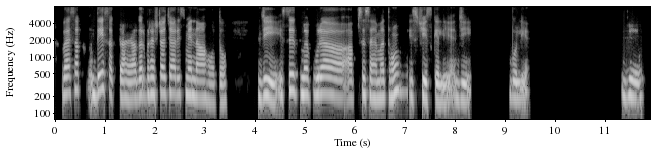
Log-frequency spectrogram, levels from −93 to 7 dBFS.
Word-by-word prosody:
वैसा 225 +4 +1 0.3
दे 235 +6 +4
सकता 205 -5 -2
है, 180 +1 +1
अगर 205 +2 +1
भ्रष्टाचार 220 +1 +1
इसमें 215 -1 0
ना 190 -2 +2
हो 170 -3 -5
तो। 165 +1 -3 0.6
जी, 200 +2 +4 0.2
इससे 250 +5 +2
मैं 210 -1 +4
पूरा 215 +2 +2 0.5
आपसे 200 +3 -2
सहमत 190 -1 -1
हूँ 235 +6 +3 0.2
इस 195 0 -5
चीज़ 185 -4 +3
के 170 - +4
लिए। 160 -1 -1
जी, 175 0 0 0.8
बोलिए? 180 -2 0 1.9
जी। 190 -2 0
205 Hz, 120 wpm, -19 LUFS, 185-215 Hz, 1.9 s, दे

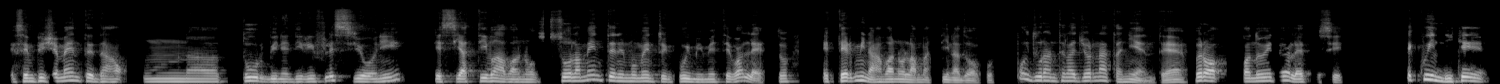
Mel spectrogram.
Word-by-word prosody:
semplicemente 155 +3 +2
da 125 0 -2 0.2
un 135 0 -1
turbine 130 -7 +2
di 125 +2 -3
riflessioni 140 - 0 0.3
che 130 - +1
si 130 +1 -1
attivavano 125 -3 +1
solamente 180 - 0
nel 155 -2 +1
momento 150 -2 0
in 120 -3 -2
cui 135 +1 +2
mi 115 -2 -1
mettevo 120 +4 -1
a - - 0
letto 135 - -2 0.2
e 135 - -2
terminavano 130 -7 +3
la 110 -2 +1
mattina 105 0 -3
dopo, 95 0 -5 0.2
poi 250 - -3
durante 175 -4 0
la 165 -1 +2
giornata 170 -3 -1
niente 100 -6 -2
eh, 110 - -6
però 170 -2 +5 0.2
quando 145 +2 +1
mi 165 - +3
mettevo 185 +3 -1
a - - +3
letto 125 -1 0
sì, 475 - -5 0.6
e 210 - +1
quindi 200 - +4
che 160 -3 +3
135 Hz, 155 wpm, -23 LUFS, 125-165 Hz, 0.6 s, però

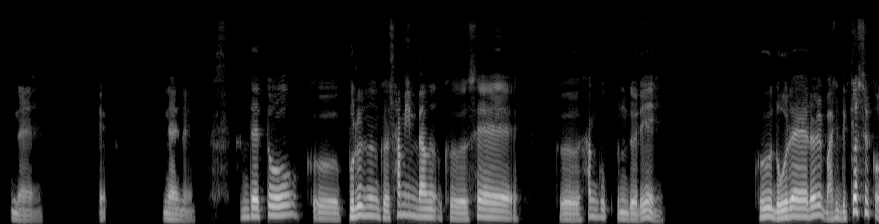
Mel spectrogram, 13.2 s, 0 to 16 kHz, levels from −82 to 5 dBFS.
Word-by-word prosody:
네. 75 -5 -8 1.0
예. - - -9 0.8
네네. 85 -6 -5 0.7
근데 125 +3 +2
또 155 +1 +2 0.2
그 95 -2 -2
부르는 145 +1 +1
그 115 -3 -1
3 165 +9 -3
인방 130 -6 -1
그 95 -4 -2
3 115 -1 +2 0.7
그 85 -1 -2
한국분들이 100 - -3 1.4
그 135 +2 +2
노래를 135 +6 +5
많이 100 +2 -4
느꼈을 195 - +2
것 - - -3
120 Hz, 140 characters per minute, -24 LUFS, 95-140 Hz, 1.4 s, 노래를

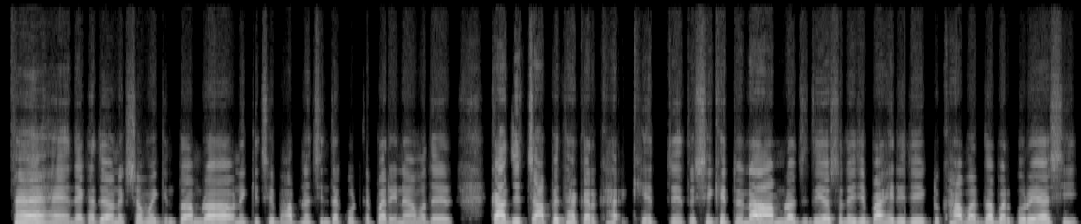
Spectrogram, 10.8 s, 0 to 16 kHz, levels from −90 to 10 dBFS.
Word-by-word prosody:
হ্যাঁ, 170 +1 +7
হ্যাঁ, 115 -2 0
দেখা 120 +4 -2
যায় 150 -1 +3
অনেক 140 0 -5
সময় 155 -1 -2
কিন্তু 150 -1 -13
আমরা 150 0 +2 0.2
অনেক 130 +1 -6
কিছুই 160 +4 -6
ভাবনা 120 +3 -3
চিন্তা 145 0 -4
করতে 140 0 -8
পারি 125 -2 -1
না। - - -2
আমাদের 125 +1 -3 0.5
কাজের 140 +3 +5
চাপে 145 +4 +2
থাকার 145 -2 0
খা 140 - -4 0.2
ক্ষেত্রে। 140 -2 -7
তো 150 - -6
সেক্ষেত্রে 180 +3 -3
না - - +9 0.2
আমরা 145 +3 0
যদি 165 +3 -7
আসলে 170 +1 -6
এই - - -1
যে 165 - -1
বাহিরে 145 +5 +1
যে 155 - 0
একটু 160 +2 -11
খাবার-দাবার 145 +7 +1
করে 165 -1 +3
আসি, 150 -1 -6
145 Hz, 195 wpm, -22 LUFS, 130-160 Hz, 0.5 s, না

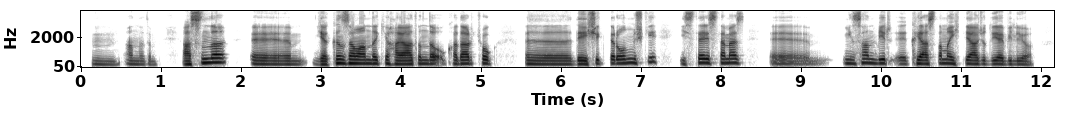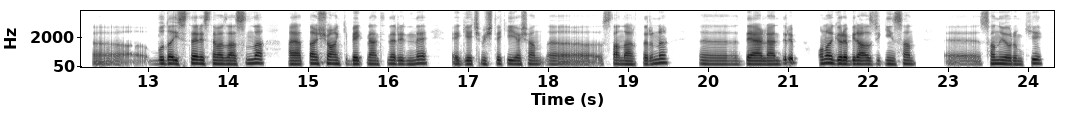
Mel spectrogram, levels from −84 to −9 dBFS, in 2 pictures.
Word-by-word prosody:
Hımm. 115 -2 -11
Anladım. 120 -4 -9 0.3
Aslında, 175 +10 +5 0.3
emm, 125 -2 -1
yakın 120 +5 +2
zamandaki 150 -1 +5
hayatında 135 +1 +4
o - - -11
kadar 145 +1 +3
çok, 145 0 -1 0.4
eee, 135 - +1 0.6
değişiklikler 145 +4 +1
olmuş 160 +2 +2
ki 205 0 -5 0.3
ister 170 +6 +2
istemez, 170 0 +2 0.3
eee, 70 0 -7 0.4
insan 155 +1 0
bir, 160 0 +3
eee, 135 0 -5
kıyaslama 145 +3 +3
ihtiyacı 135 -2 +1
duyabiliyor. 125 -3 -1 0.4
Aaa, - - -13 0.2
bu 140 +3 -4
da 145 - +4
ister 150 +3 +2
istemez 135 -1 0
aslında 150 +5 0 0.3
hayattan 130 +3 +1
şu 145 +1 0
anki 140 -2 -3
beklentilerinle, 135 +2 -2 0.3
eee, - - -3
geçmişteki 130 +1 -5
yaşam, 130 0 -3
eee, 125 -1 -6 0.6
standartlarını, 130 +6 -2 0.4
eee, - - -6 0.5
değerlendirip 125 +3 +1 0.2
ona 165 +3 +3
göre 140 -3 +3
birazcık 130 -1 0
insan, 130 +1 -4 0.4
eee, - - -13
sanıyorum 135 -3 -2
ki, 155 +5 -3
135 Hz, 115 wpm, -20 LUFS, 130-150 Hz, 0.6 s, Aslında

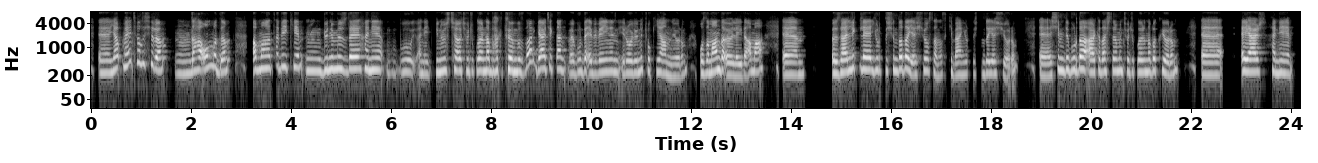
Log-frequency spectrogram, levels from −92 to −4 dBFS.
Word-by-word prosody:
Eee, 235 - -3
yapmaya 305 - 0
çalışırım, 395 -9 0 0.3
ımm, 230 +1 -6
daha 275 +2 +3
olmadım. 290 -6 0 0.5
Ama 300 +4 +3
tabii 335 0 -3
ki, 330 -1 -2
ımm, 265 -1 -2
günümüzde, 295 +1 +4
hani, 280 -2 +1
ııı, 235 - -16 0.2
bu, 250 0 -4
hani, 225 -2 -7
günümüz 260 +2 -1
çağı 270 -1 +1
çocuklarına 265 0 0
baktığımızda 260 +1 +2
gerçekten 295 0 +1
ve 230 0 -4
burada 255 +1 0
ebeveynin 245 +2 -2
i 225 - -8
rolünü 235 +2 -1
çok 260 -2 -9
iyi 250 -1 0
anlıyorum. 205 +1 -3 0.2
O 230 - 0
zaman 250 +5 +4
da 280 - +5
öyleydi 205 -1 0
ama, 255 +6 +2 0.4
emm, 215 0 +1 0.6
özellikle 275 +5 +3
yurt 275 0 -6
dışında 280 +2 +1
da 300 - +7
yaşıyorsanız 220 -2 -4
ki 250 - -10
ben 205 +1 0
yurt 220 0 -10
dışında 225 +1 -8
yaşıyorum. 225 - -5 0.4
Eee, 195 0 0
şimdi 280 -1 0
burada 280 +1 +5
arkadaşlarımın 260 +1 +1
çocuklarına 250 0 -3
bakıyorum. 260 -2 -1 0.5
Eee, 215 0 +1 0.4
eğer, 250 0 +6 0.2
hani, 235 -2 -2
255 Hz, 130 wpm, -23 LUFS, 230-280 Hz, 0.6 s, da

